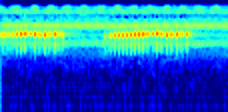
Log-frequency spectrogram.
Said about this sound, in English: Teddy, don't be afraid. It's only a frog.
